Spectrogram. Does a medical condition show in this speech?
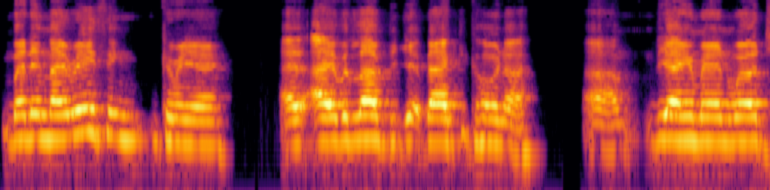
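Yes: cerebral palsy; diagnosed as firstborn child, went to therapy.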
